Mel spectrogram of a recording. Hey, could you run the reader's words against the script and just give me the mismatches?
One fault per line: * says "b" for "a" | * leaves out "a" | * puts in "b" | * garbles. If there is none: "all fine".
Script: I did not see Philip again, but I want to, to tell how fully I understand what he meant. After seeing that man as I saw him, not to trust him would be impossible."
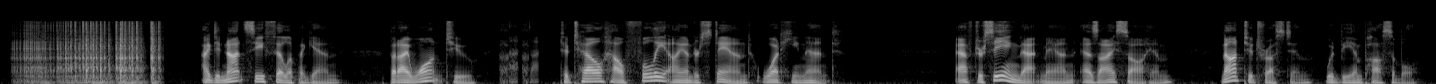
all fine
